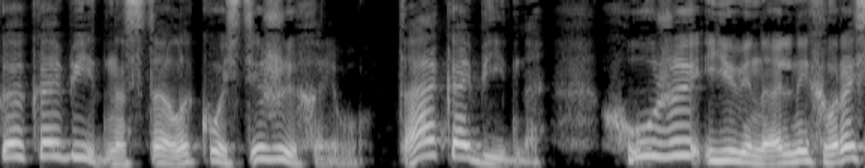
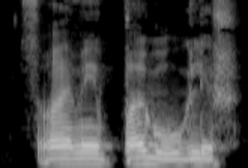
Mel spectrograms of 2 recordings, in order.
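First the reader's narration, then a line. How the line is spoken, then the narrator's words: Grumbling. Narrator (Russian): только и проворчал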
